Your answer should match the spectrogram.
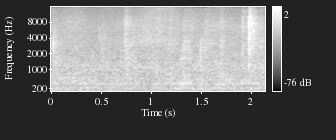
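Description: Chalk drawing lines on a blackboard: a few faint scrapes and taps over a steady room hum.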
